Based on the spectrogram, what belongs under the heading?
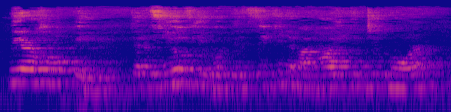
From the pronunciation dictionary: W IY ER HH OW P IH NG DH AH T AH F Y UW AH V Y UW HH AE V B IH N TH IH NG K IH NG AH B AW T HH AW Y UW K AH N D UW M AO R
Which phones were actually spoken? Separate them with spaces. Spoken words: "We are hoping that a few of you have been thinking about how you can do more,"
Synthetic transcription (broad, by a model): W IY ER HH OW P IH NG DH AH T AH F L AH V Y UW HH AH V B IH N S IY K IH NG AH B AW T HH AW Y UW K AH N D UW M AO R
